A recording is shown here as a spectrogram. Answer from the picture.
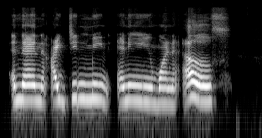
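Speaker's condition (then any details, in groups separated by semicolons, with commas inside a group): Friedreich's ataxia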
